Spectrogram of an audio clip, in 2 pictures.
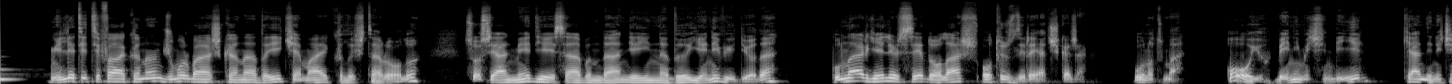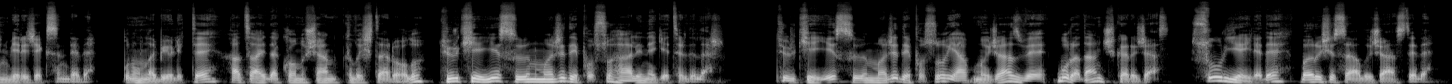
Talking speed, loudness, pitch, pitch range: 105 wpm, -18 LUFS, 110 Hz, 95-135 Hz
